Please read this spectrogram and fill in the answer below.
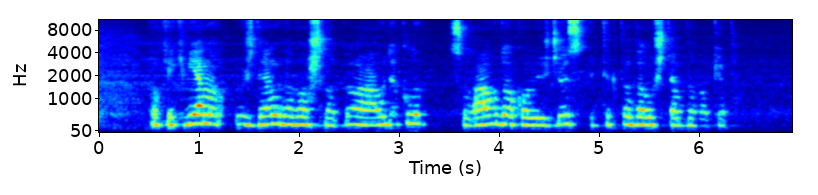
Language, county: Lithuanian, Vilnius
